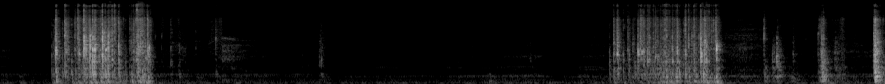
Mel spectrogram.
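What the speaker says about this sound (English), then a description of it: "I just saw the Star as I was shuffling" Tarot cards from an Ethereal Visions Tarot deck being shuffled and split, with two loud bursts of riffling some seconds apart and quiet handling between them.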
